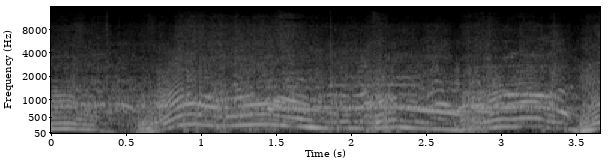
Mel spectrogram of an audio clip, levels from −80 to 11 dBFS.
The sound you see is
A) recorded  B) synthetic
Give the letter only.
B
